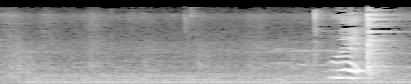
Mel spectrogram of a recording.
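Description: A woman gives one short, loud, strained vocal cry near the end, a choked cough-like outburst while eating.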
